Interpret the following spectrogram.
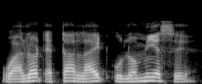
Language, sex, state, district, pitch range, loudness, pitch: Assamese, male, Assam, Kamrup Metropolitan, 135-155 Hz, -16 LUFS, 140 Hz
